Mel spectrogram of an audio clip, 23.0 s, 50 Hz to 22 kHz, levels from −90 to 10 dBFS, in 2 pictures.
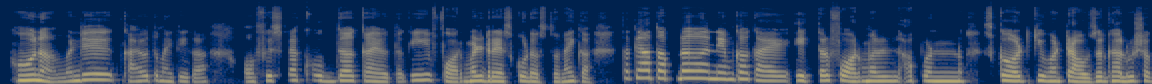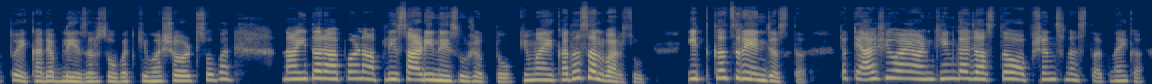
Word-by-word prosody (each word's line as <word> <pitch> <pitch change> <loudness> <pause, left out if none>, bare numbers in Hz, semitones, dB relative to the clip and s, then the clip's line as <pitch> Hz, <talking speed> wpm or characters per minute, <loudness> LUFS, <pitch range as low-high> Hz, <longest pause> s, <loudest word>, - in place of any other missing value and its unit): हो 240 +1 +5
ना. 235 -4 +4
म्हणजे 255 +8 -1
काय 205 0 -7
होतं 225 +1 -7
माहिती 200 -1 -7
आहे - - -8
का, 175 0 -11 0.5
ऑफिसला 230 +6 -6
खूपदा 230 -1 -3
काय 205 -3 -3
होतं, 180 0 -9
की 250 +2 -4
फॉर्मल 195 +4 -1
ड्रेस 200 -1 -1
कोड 205 -3 -3
असतो 180 0 -8
नाही 200 +3 -3
का, 180 - -7 0.4
तर - - -5
त्यात 350 -1 +2
आपलं 335 0 +2
नेमकं 300 0 0
काय, 220 -2 -2
एकतर 230 0 -2
फॉर्मल 210 -1 0 0.2
आपण 205 -2 -1 0.3
स्कर्ट 220 -3 0
किंवा 220 -3 0
ट्राउझर 200 0 0
घालू 210 -1 0
शकतो, 215 +4 -5
एखाद्या 215 0 0
ब्लेझरसोबत 195 0 -1
किंवा 215 -1 0
शर्टसोबत, 240 +5 -1 0.5
नाहीतर 310 +2 +5
आपण 320 +1 +1
आपली 290 0 +1
साडी 270 -1 +6
नेसू 220 -1 +1
शकतो 180 -3 -6
किंवा 260 +1 +1
एखादा 275 +6 +2
सलवार-सूट, 195 - +3 0.4
इतकंच 340 +3 +2
रेंज 275 -8 +6
असतं. 195 -4 -6 0.4
तर - - -4
त्याशिवाय 325 +3 +3
आणखीन 310 +1 +1
काय 330 -1 +2
जास्त 295 -1 0
ऑप्शन्स 290 0 -1
नसतात, 255 -8 -8
नाही 225 +1 -4
का 185 - -12
230 Hz, 150 wpm, -23 LUFS, 205-290 Hz, 0.5 s, साडी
